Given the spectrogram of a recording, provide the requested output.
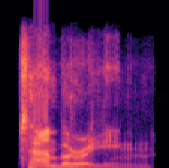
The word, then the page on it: tambourine: British English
